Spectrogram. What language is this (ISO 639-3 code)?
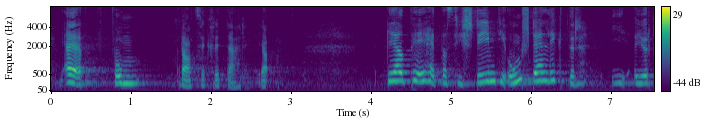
gsw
